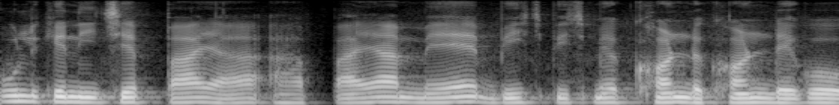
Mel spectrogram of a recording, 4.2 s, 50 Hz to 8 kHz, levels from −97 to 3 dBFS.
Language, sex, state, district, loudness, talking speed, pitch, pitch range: Bhojpuri, male, Bihar, East Champaran, -17 LUFS, 170 wpm, 130 Hz, 120-135 Hz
